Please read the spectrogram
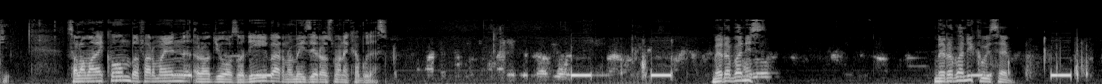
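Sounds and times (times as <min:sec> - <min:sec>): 
speech: 0:00.0 - 0:07.8, 0:09.3 - 0:10.4
garbled voice chatter over a telephone line: 0:03.9 - 0:10.4
short steady electronic phone-line beeps: 0:05.0 - 0:06.8, 0:09.1 - 0:10.9.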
